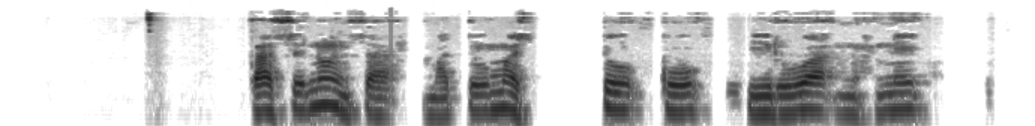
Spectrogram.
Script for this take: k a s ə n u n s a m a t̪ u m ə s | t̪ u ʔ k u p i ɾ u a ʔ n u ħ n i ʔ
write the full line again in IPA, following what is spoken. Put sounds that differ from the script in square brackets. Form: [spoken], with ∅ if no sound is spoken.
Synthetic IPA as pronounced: k a s ə n u n s a m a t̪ u m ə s | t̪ u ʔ k u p i ɾ u a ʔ n u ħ n i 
